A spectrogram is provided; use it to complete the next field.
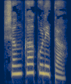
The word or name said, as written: ಶಂಕಾಕುಳಿತೆ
